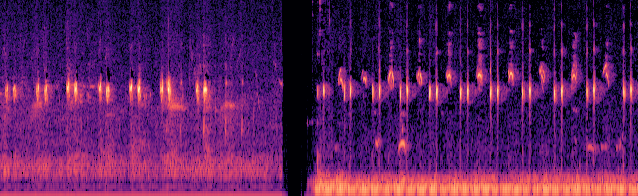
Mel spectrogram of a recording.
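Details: Female quail calls used to aid quail hunting in wheat fields: short sharp high chirps repeated in steady series, about one to two per second, then continuing over a constant low engine-like hum.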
